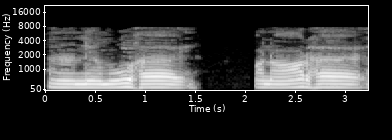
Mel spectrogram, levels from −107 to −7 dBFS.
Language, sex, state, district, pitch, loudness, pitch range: Magahi, male, Bihar, Lakhisarai, 160 Hz, -15 LUFS, 155-160 Hz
